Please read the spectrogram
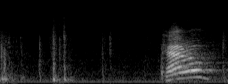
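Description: A few small knocks and clicks as a leather briefcase is set down, then a man's short wordless vocal sound near the end.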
